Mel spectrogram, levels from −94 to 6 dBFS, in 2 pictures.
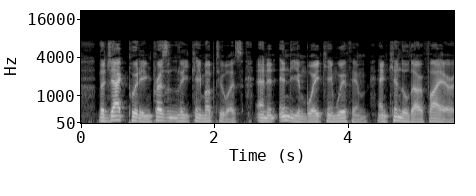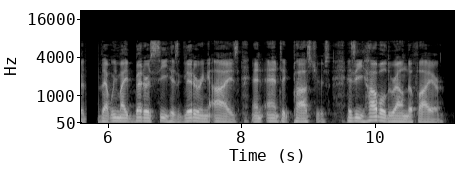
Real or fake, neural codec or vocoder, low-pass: fake; codec, 16 kHz, 16 kbps, FreqCodec, larger model; 7.2 kHz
